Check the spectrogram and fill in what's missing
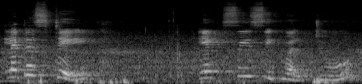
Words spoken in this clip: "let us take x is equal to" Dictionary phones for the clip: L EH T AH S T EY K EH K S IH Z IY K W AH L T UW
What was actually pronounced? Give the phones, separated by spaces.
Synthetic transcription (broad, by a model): L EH T AH S T EY K EH K S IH S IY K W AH L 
